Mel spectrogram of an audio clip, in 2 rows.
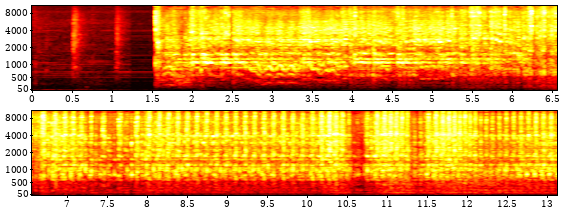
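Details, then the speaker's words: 1978 Ford F150 Ranger Explorer V8, bought flooded (water drained from engine), first start: loud, rough, stumbling idle, missing cylinder two; a spark plug wire was found missing on cylinder eight; timing, plugs and valves suspected poor. "do you think we have a gallon yet we're straight up missing cylinder two"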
